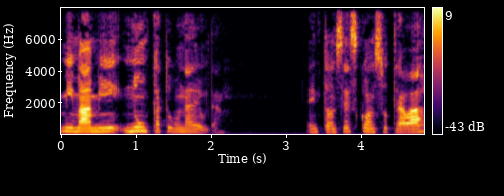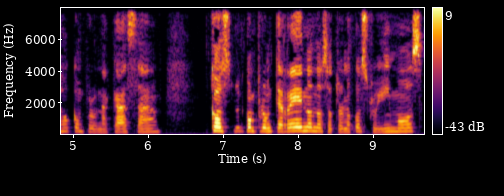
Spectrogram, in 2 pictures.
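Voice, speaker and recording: A woman speaks at a very slow pace and medium pitch. Her intonation is monotone and flat. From Colombia, Bogotá. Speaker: immigrant sharing life story. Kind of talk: interview.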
